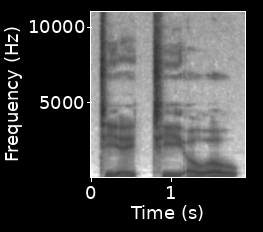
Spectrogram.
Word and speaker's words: Tatooine: I know it sounds like Tatooine, but the way they spell it, and they spell it every time, and it's even typed on there too. But it's Tatooain. I know that's not the same as the Star Wars one.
